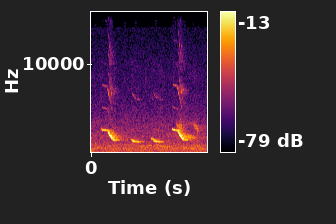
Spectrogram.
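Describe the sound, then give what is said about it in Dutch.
A black-and-orange bird on Bonaire gives clear, descending whistled calls, two louder notes with softer ones between, against quiet background and with no one talking. “Misschien hoor je nu de vogel, en dat is echt het geluid van Bonaire.”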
